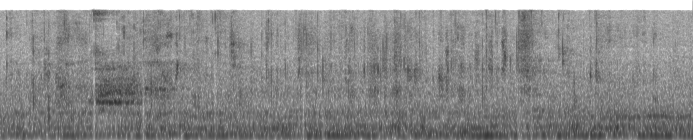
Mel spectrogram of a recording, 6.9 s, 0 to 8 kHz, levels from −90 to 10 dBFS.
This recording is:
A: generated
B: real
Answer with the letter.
B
